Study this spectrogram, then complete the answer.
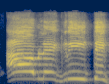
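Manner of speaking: loud demo of over-pitched energy; demonstrated shouting. Shown as a demonstration. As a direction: push the voice up as if forcing someone. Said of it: "como yo estoy gritando".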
